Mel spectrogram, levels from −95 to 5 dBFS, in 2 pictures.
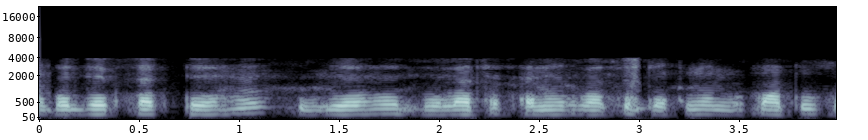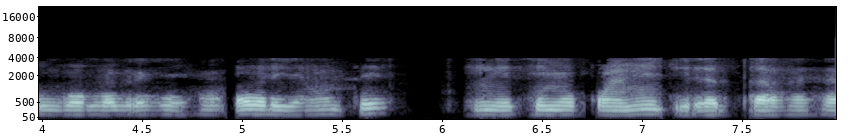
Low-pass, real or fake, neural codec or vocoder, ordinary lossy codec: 7.2 kHz; fake; codec, 16 kHz, 2 kbps, FreqCodec, larger model; AAC, 16 kbps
